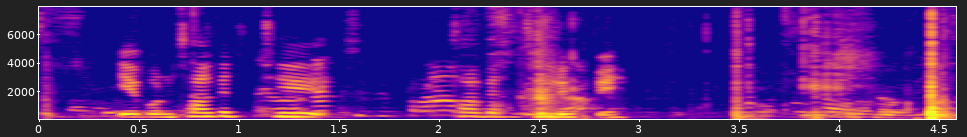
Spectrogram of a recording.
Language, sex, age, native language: Icelandic, female, 15, Icelandic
